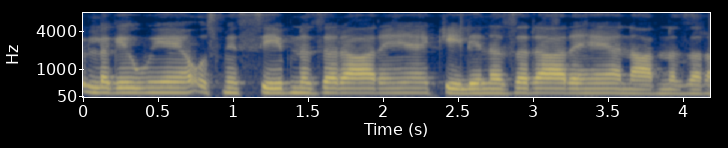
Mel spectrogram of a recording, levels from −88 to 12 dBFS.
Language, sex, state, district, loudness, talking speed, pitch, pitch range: Hindi, female, Punjab, Kapurthala, -14 LUFS, 245 wpm, 170 Hz, 165-175 Hz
